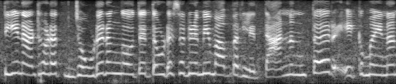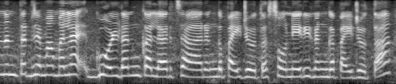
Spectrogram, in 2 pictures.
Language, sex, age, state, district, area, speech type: Marathi, female, 18-30, Maharashtra, Nanded, rural, spontaneous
